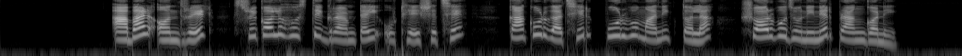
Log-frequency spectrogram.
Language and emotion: Bengali, neutral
